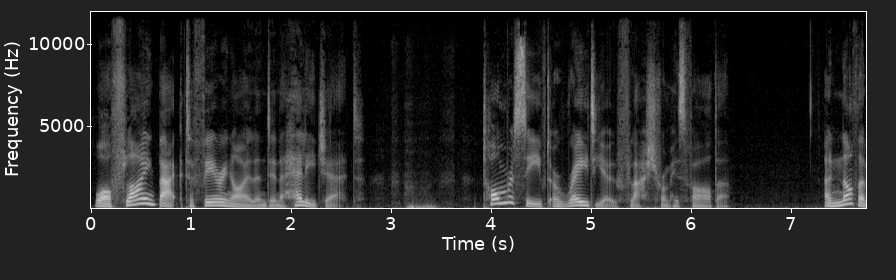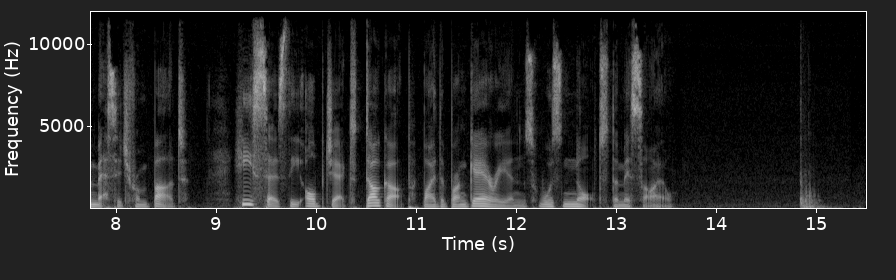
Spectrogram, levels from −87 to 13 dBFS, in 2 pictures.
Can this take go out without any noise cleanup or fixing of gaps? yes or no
no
